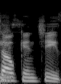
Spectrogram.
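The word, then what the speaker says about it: Tocantins: Anytime I got to say token teens, I'm going to say coke and cheese. Cheese. Token cheese. I know it's I know how to say it cuz of Coke and cheese.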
